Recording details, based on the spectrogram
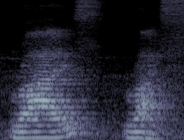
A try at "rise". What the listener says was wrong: It's a bit weaker, okay? You want z. Rise. Z. No, I want you to go rise.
